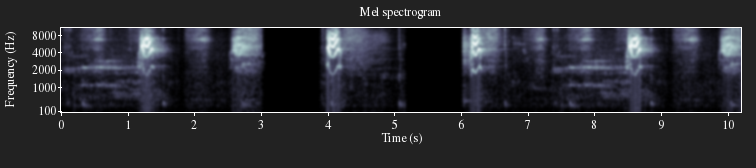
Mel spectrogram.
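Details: Female double-collared seedeater call used by breeders to excite males for tournaments: short, bright, high chirps in loose pairs and singles about every second or two, with a few thin steady whistles between, on a quiet background.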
